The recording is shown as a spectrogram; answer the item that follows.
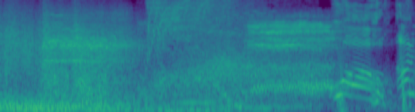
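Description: Cartoon sound effect of a spinning-top special attack striking sand: a loud crash and a long rushing blast, with music under it. A short voice-like exclamation comes near the end.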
